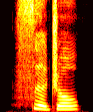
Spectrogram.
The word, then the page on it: 四周: sì zhōu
